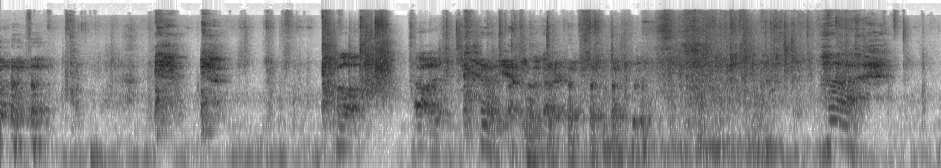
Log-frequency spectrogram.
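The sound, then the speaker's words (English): Someone coughs repeatedly, a run of harsh, rasping bursts with short gaps between them and some throat clearing mixed in, filling most of the stretch. “Cough button.”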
